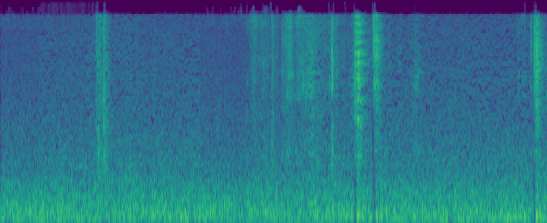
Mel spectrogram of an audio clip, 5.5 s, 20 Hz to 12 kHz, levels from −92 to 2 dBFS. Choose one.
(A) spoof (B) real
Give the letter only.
B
